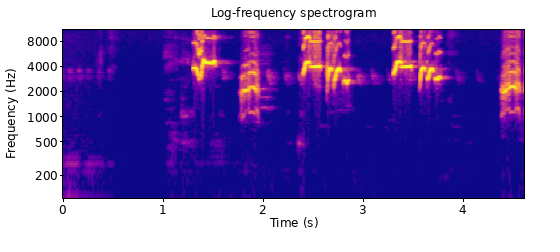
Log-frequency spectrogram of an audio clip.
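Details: Oriental magpie-robin singing very actively. Loud, clear whistled notes and sharp slurred phrases come in short bursts separated by brief pauses, after a low rustle at the start.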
